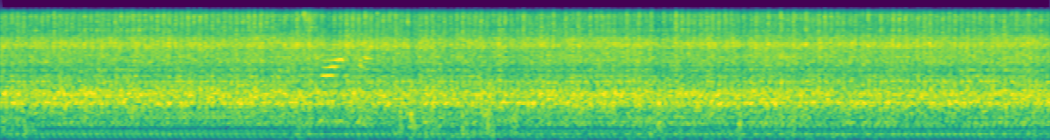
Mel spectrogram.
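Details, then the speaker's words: Honda lawn mower cold-started with choke after sitting unused all year; small engine settles into a smooth even drone with steady firing, no misses or rattles, running normally. "listen to that thing purr isn't it beautiful"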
